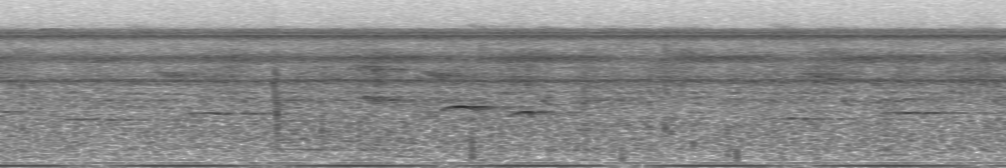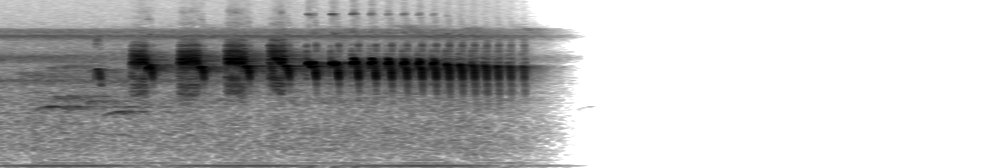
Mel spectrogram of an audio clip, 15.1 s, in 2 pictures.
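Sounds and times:
Striated Antbird Drymophila devillei calling in Peru: 2.6s - 4.5s, 5.9s - 11.6s.

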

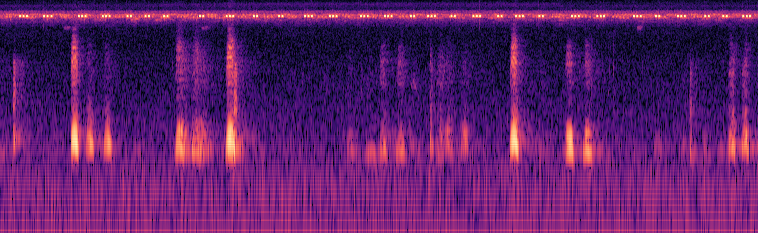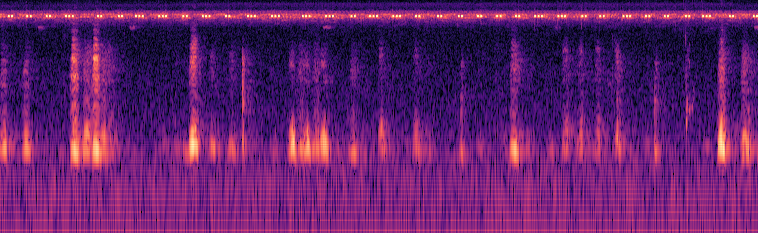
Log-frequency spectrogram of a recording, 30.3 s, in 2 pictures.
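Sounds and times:
continuous pulsed insect trill: 0.0s - 30.3s
pig frogs grunting: 1.4s - 2.4s, 3.3s - 5.1s, 7.0s - 12.2s, 13.7s - 18.0s, 18.6s - 30.3s.

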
